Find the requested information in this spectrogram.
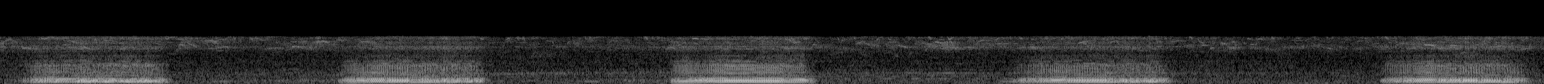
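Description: Loud, rattling snores on each in-breath, about 17 breaths a minute, with quieter out-breaths between; heavy snoring.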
